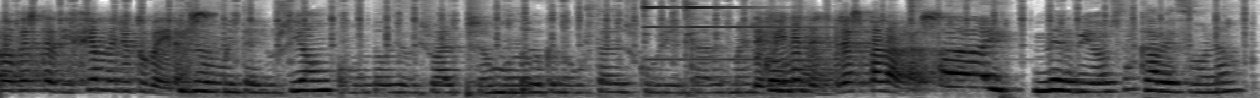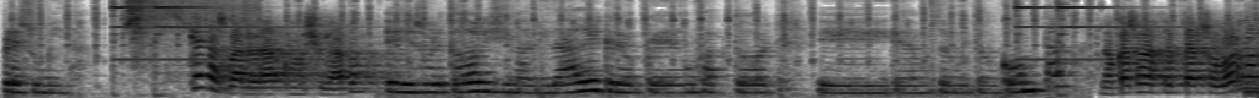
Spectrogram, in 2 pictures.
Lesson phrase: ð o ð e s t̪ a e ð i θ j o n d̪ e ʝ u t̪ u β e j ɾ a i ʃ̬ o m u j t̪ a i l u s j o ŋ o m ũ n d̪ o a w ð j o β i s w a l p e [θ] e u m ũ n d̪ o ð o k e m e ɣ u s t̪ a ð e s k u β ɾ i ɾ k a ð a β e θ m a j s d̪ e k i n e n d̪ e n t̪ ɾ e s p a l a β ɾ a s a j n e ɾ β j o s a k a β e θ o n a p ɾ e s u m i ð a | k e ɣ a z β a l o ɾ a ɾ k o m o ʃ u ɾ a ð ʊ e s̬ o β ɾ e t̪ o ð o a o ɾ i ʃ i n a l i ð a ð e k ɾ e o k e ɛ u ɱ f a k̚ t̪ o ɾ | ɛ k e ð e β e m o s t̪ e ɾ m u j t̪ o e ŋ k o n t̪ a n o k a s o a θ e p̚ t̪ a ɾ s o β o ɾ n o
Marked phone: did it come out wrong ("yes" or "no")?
yes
